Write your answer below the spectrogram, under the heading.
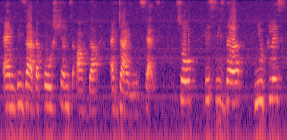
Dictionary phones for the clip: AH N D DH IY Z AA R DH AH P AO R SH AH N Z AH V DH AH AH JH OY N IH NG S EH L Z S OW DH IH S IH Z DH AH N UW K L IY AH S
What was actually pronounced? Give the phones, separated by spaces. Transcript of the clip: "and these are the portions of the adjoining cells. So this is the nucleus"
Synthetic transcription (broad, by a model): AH N D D IY Z AA R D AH P AO R SH AH N Z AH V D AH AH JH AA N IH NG S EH L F S OW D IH S IH Z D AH N UW K L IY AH S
